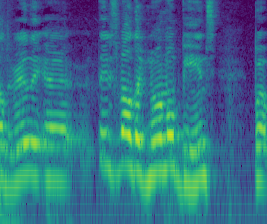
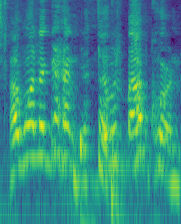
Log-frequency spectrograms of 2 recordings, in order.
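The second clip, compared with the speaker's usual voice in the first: higher, louder happy win; excited; 5 semitones higher, 6 dB louder than usual. Real, not acted. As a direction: celebrate the lucky bean. Winning the bean game.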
